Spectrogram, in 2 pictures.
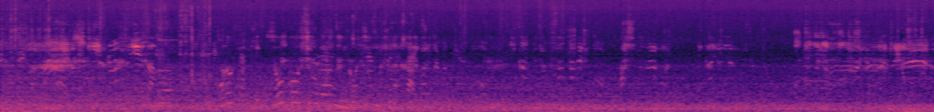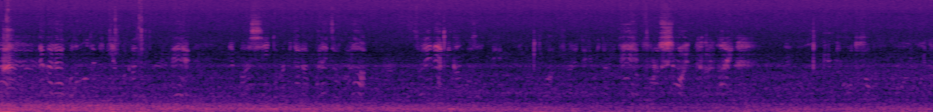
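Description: Tyres rumble on the road surface and quieten as the car slows in traffic.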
